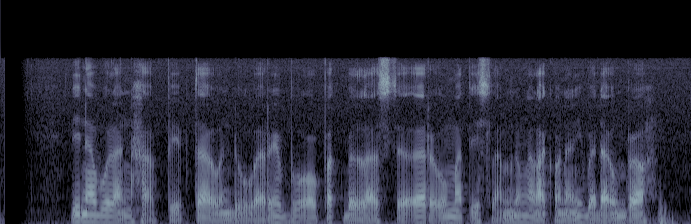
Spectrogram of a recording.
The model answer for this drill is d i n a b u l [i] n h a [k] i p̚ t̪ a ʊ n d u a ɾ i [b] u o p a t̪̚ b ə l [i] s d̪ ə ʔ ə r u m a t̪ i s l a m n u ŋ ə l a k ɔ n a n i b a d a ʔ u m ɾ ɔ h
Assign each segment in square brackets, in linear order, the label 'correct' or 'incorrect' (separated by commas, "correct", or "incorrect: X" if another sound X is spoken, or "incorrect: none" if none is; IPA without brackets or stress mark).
incorrect: a, incorrect: p, correct, incorrect: a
